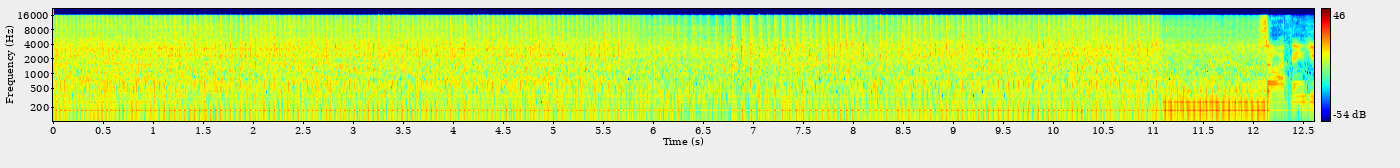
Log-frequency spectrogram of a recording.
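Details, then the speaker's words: 1973–74 Simplicity 738 riding mower, unused two years, new battery, carburetor main jet corrected and needle adjusted, running outside: small single-cylinder engine chugging at an even idle, no misses or knocks; normal idle. "can hear the motor running in the background I got it running outside just idling"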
